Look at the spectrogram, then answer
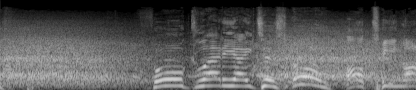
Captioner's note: crowd cheering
